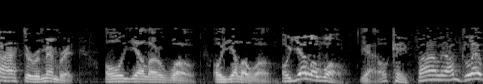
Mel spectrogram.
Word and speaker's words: Oyelowo: Oyelowo. Oyelowo. Yeah. I know that's how I have to remember it. Oyelowo.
